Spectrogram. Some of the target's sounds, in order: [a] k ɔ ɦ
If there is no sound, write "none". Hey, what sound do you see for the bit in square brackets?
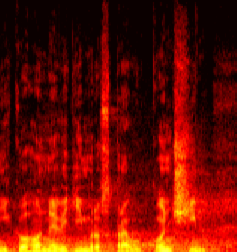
i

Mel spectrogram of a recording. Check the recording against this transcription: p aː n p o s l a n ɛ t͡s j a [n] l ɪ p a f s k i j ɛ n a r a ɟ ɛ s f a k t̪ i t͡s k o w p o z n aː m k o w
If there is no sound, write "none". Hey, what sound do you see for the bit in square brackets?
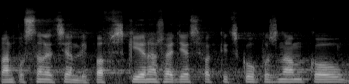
n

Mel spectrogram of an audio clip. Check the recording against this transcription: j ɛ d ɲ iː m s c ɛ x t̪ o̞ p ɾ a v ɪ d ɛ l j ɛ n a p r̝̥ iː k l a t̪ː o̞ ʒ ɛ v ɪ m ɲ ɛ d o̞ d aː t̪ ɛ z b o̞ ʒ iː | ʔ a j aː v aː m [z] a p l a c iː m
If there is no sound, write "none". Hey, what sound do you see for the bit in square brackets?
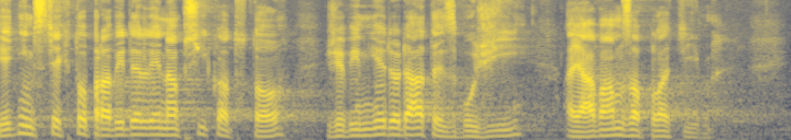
z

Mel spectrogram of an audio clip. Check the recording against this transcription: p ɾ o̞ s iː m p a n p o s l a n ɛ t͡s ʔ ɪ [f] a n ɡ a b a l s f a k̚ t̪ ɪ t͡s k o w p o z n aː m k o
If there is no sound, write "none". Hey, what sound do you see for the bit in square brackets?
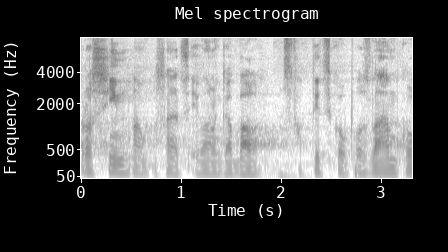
v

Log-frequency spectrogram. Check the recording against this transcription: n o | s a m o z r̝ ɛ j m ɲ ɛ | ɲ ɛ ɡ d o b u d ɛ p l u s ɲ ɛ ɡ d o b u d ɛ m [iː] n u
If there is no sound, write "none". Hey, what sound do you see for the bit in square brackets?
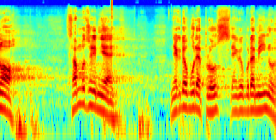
iː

